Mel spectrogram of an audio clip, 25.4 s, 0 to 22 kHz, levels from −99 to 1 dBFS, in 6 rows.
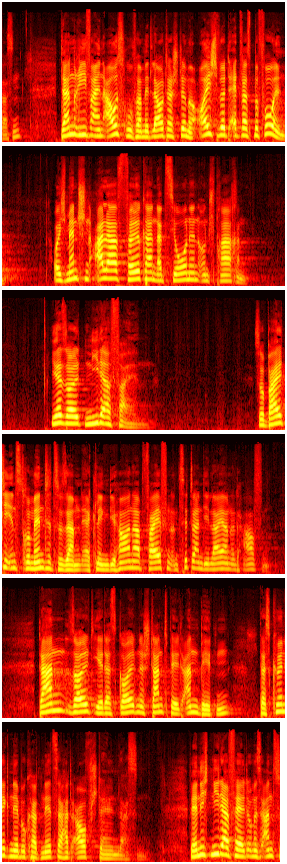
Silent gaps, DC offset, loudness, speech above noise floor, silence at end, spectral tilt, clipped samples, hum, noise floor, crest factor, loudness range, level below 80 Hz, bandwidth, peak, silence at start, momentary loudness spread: none; under 0.1%; -22 LUFS; 45 dB; 0 s; -5.5 dB/octave; under 0.1%; none; -66 dBFS; 20 dB; 5 LU; -56 dBFS; 17.5 kHz; -2 dBFS; 0 s; 14 LU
